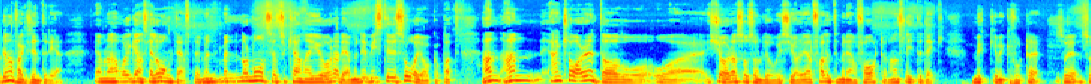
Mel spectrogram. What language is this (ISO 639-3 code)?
swe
